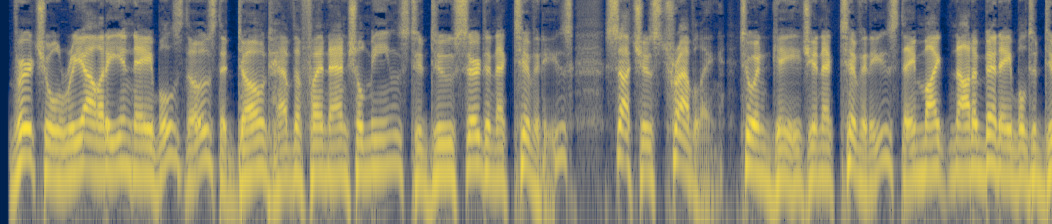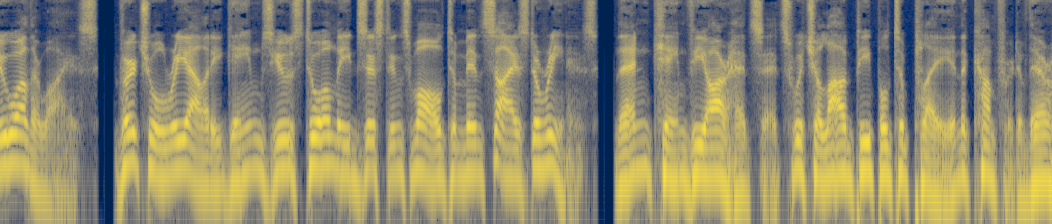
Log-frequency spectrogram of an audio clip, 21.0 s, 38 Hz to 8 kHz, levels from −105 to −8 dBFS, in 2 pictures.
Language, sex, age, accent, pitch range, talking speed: English, male, 50-69, American, 110-145 Hz, 160 wpm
